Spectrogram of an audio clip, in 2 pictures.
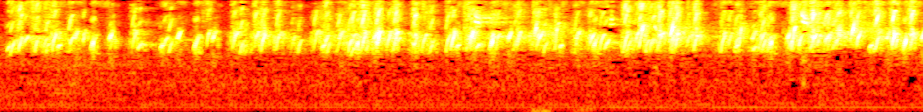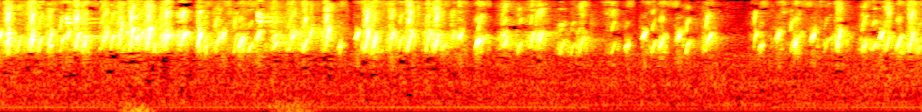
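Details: Massed goldfinch twittering, the 'batbata' group song, used to push goldfinches to sing. High, busy chirping and trilling runs without pause, with several birds overlapping, and a few faint low thumps underneath.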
